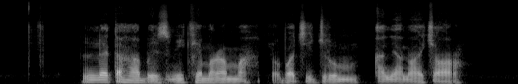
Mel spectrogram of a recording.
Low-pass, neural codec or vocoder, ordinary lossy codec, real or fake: none; autoencoder, 48 kHz, 32 numbers a frame, DAC-VAE, trained on Japanese speech; none; fake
